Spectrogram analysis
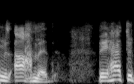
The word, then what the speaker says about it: Ahmet: Let's say his name is Ahmed. They had to change that name to Ahmet with a T in the end, because that sounds Turkish, because that's Turkish, a Turkish pronunciation.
